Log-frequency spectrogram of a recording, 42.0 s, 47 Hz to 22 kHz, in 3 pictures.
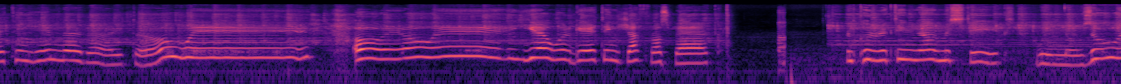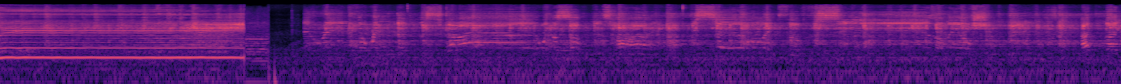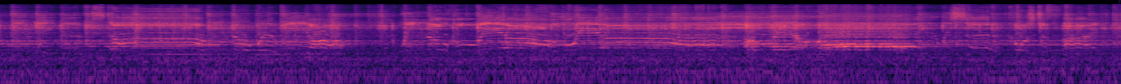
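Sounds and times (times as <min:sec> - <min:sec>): song music: 0:10.4 - 0:42.0
processed singing voice: 0:10.6 - 0:17.3, 0:17.9 - 0:26.5, 0:27.4 - 0:32.5, 0:33.1 - 0:42.0.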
